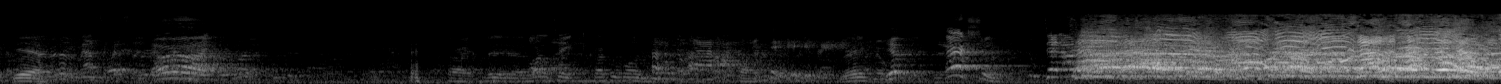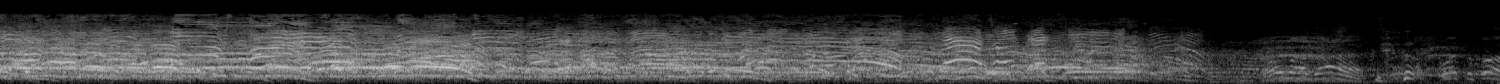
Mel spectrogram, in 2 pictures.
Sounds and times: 10.5s Riot Crowd 29.0s

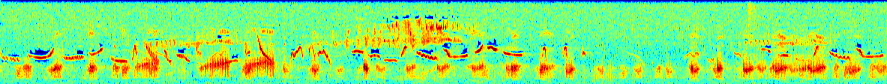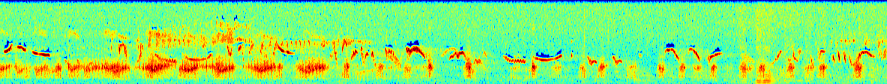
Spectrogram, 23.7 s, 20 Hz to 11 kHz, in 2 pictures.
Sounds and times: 0.0s crested larks 23.6s
0.0s insects 23.6s
0.2s coots 23.6s
6.8s frog croaks 18.2s

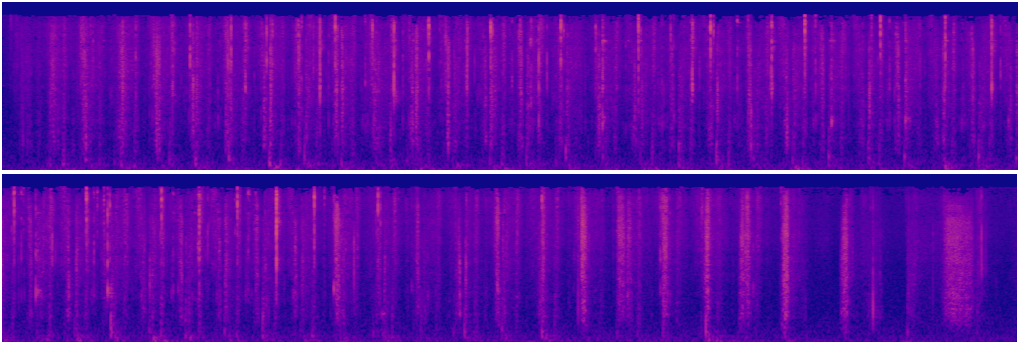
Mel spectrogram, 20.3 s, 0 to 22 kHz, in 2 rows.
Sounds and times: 0.0s footsteps 20.1s

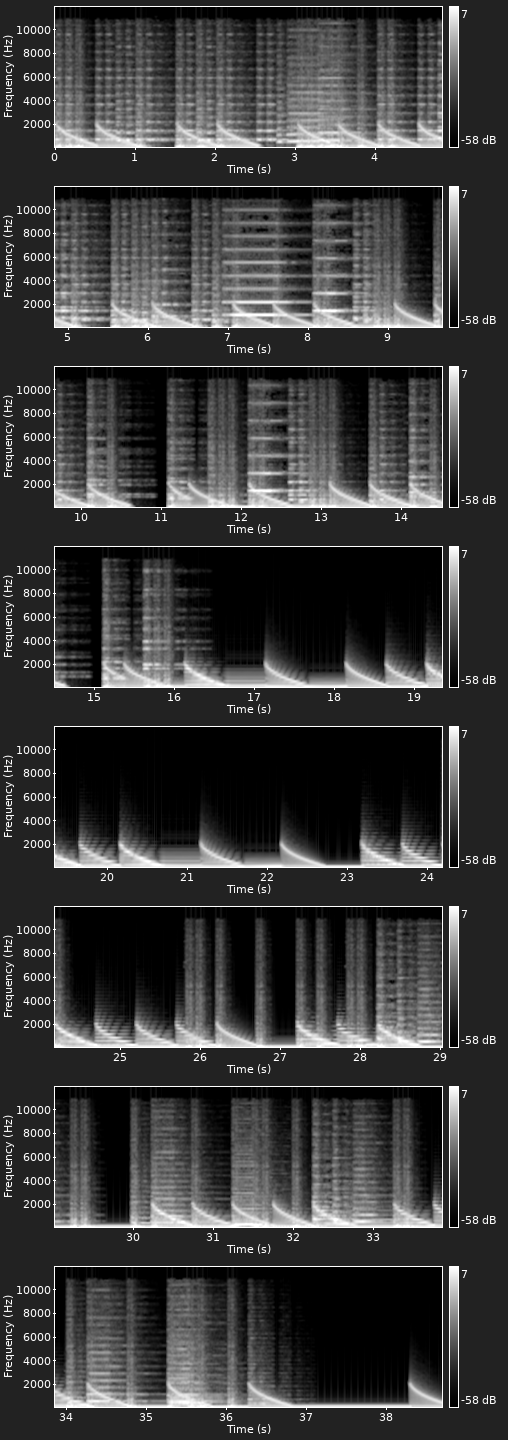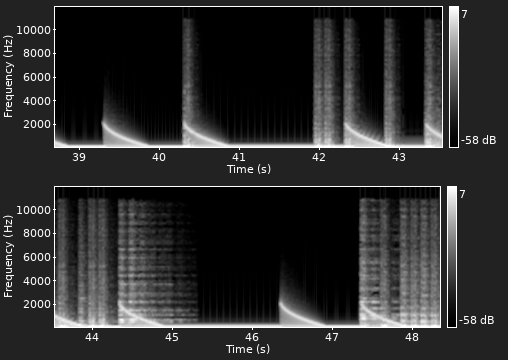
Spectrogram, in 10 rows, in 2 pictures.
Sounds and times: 0.0s music 37.1s
42.6s music 45.4s
47.4s music 48.3s

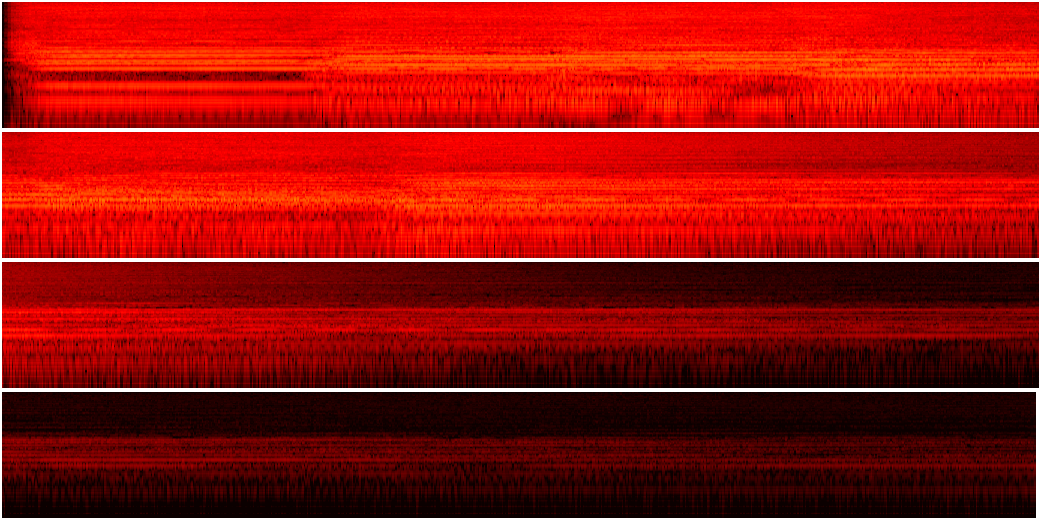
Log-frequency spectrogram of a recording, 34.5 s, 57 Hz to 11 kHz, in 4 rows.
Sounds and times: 0.0s software synthesizer 20.5s

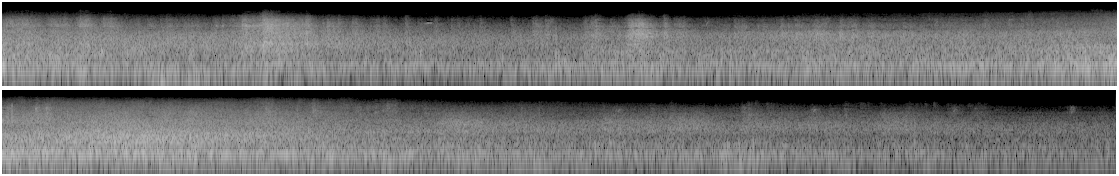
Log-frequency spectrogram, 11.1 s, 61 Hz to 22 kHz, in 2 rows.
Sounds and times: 3.9s Cars Passing 10.2s

